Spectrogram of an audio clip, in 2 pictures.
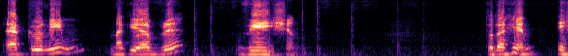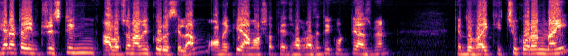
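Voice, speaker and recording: A man's voice: high voice, a little fast, pauses often, low-quality recording. A man from Bangladesh giving a chatty live English lesson, teaching in Bengali and calling viewers brother.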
